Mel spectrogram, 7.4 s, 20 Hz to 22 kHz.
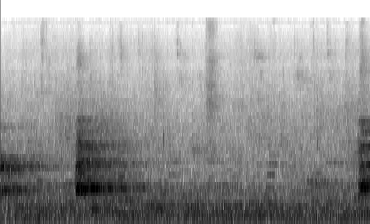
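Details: At a Kerry Blue Terrier national championship show in Ekaterinburg, 3 December 2017, a dog lets out one strong rasping bark, then after about six seconds of voices and hall chatter, a second bark begins.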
